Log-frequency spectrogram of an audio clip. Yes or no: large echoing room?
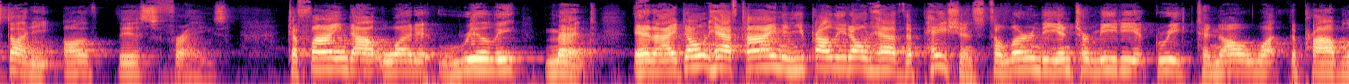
yes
